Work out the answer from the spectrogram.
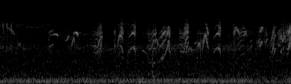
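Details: A barn swallow at Lake Kerkini National Park, Greece, in April 2024 gives a rapid twittering song, a quick run of thin high chirps and buzzy notes, over a low background hum.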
